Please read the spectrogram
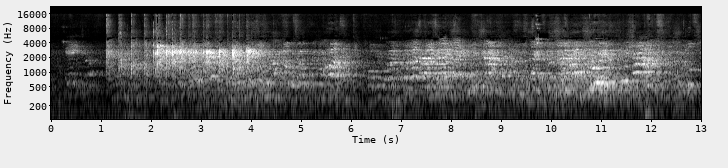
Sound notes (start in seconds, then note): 1.0 audience clapping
